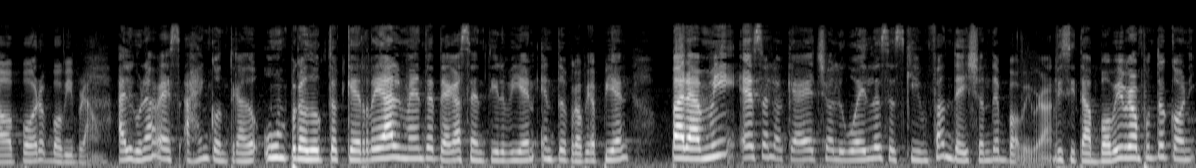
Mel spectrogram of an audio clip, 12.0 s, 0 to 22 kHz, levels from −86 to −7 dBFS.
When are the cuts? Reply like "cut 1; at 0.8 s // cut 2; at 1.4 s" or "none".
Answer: cut 1; at 10.4 s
